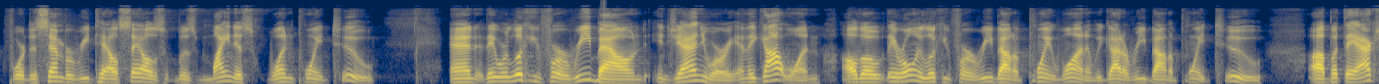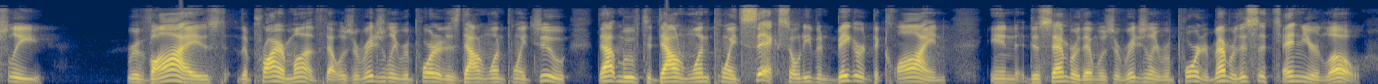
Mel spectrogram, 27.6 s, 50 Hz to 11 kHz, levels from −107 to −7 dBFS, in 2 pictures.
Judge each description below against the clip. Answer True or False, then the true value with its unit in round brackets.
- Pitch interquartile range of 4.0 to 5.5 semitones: False (3.6 semitones)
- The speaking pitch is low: False (145 Hz)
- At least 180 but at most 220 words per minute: False (165 wpm)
